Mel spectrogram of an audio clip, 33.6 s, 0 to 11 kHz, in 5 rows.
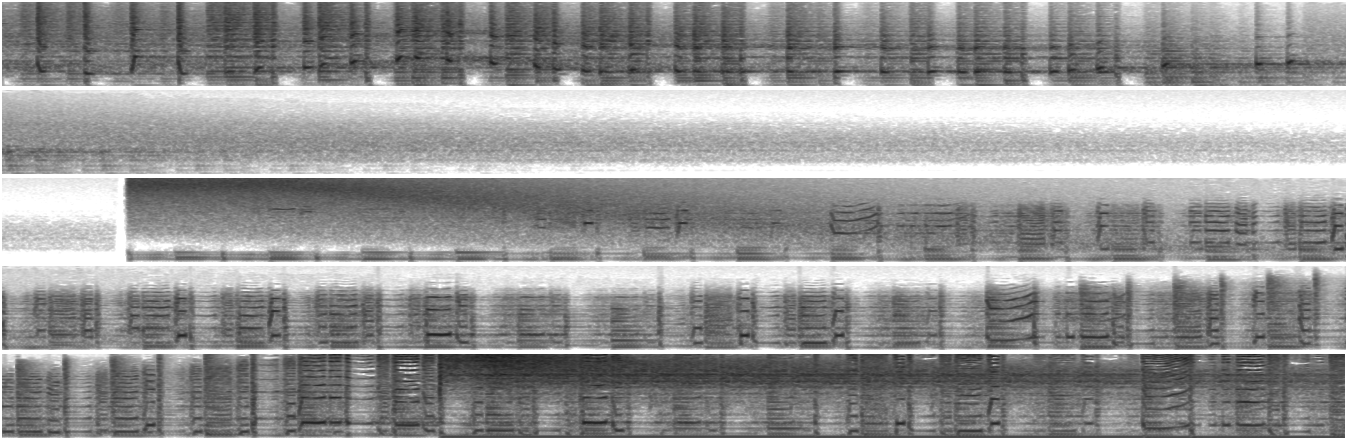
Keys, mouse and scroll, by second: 0.5 click, 2.2-3.1 drag, 3.3 b, 4.3 click, 4.7 b, 6.1 x, 8.4 b, 14.8-15.4 middle drag, 15.4 scroll up 1, 15.8 ctrl+z, 16.3 ctrl+z, 17.3 KP_1, 18.5 e, 20.5 click, 26.3-27.3 middle drag, 27.3 scroll down 3, 27.5-29.0 middle drag, 29.0 KP_1, 29.4 scroll up 3, 31.4 e, 32.7 click.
